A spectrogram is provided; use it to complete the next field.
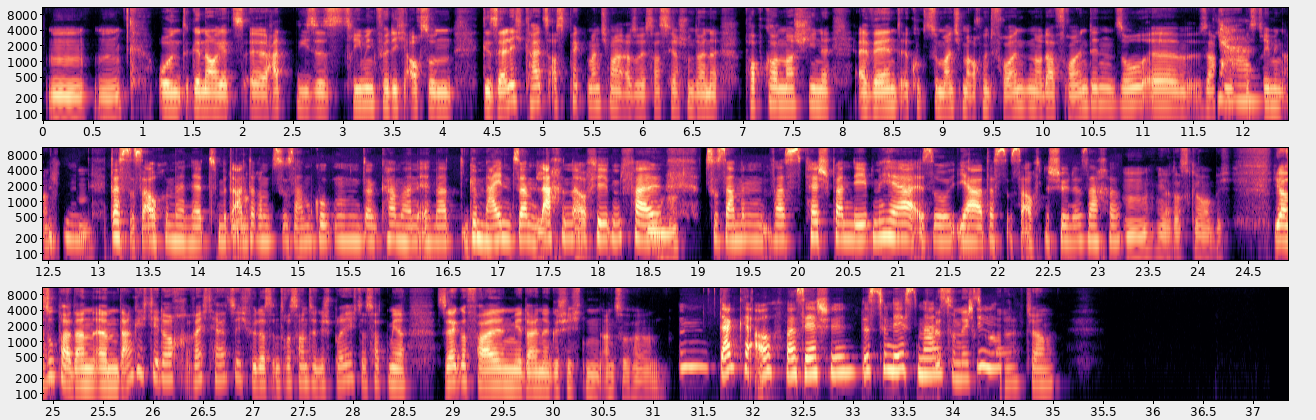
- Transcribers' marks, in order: in English: "Streaming"; static; in English: "Streaming"; distorted speech
- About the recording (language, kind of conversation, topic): German, podcast, Wie verändern Streamingdienste unser Seh- und Serienverhalten?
